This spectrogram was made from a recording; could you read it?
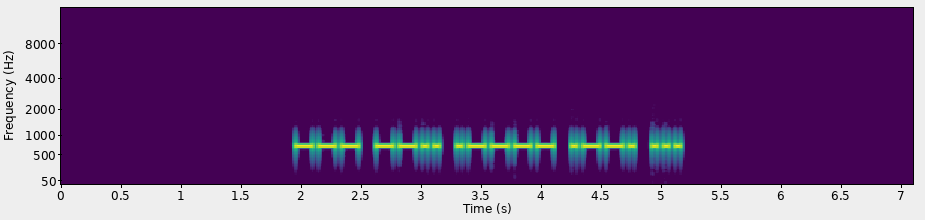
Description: Morse code, heard as a keyed tone, about 25 wpm, 700 Hz. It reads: OZ1PS
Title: DXCC-100 Call Signs - 5 Characters - 25wpm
